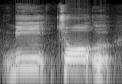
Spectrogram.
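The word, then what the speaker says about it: 未曽有: 합니다 하지만 시험 때 이게 나옵니다 미증유 미증유 발음은 미조우 발음이 중요합니다 보통은 소홀하지만 이때는 특이하게 하기 때문에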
